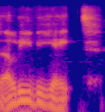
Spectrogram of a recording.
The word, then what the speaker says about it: alleviate: Not only that, but it sounds like EA, right? It's spelled IA.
